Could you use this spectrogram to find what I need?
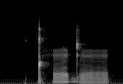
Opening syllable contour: rising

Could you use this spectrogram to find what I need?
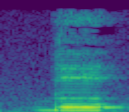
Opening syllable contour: high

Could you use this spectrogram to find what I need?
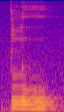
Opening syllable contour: low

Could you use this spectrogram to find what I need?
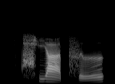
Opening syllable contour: falling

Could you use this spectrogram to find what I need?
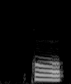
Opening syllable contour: low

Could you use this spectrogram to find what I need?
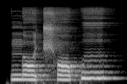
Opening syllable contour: low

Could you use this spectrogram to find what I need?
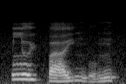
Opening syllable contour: high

